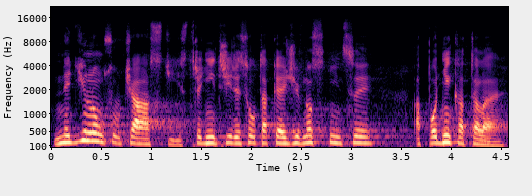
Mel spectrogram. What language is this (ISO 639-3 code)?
ces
